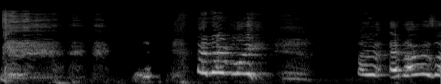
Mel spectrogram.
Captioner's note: laughs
